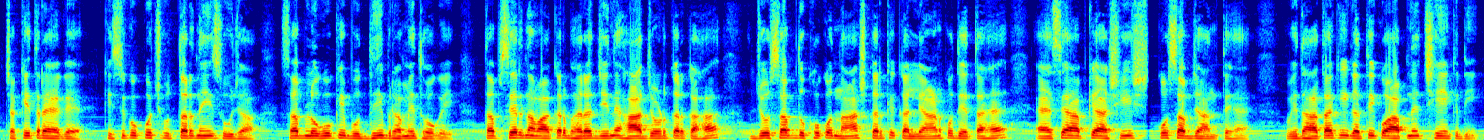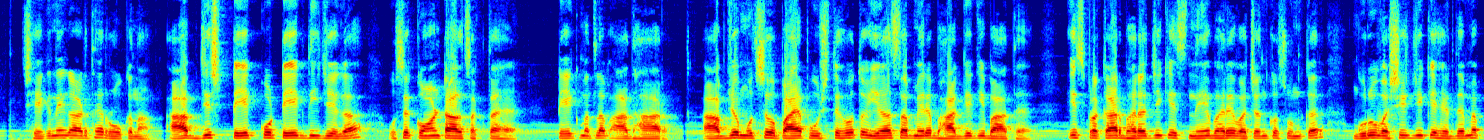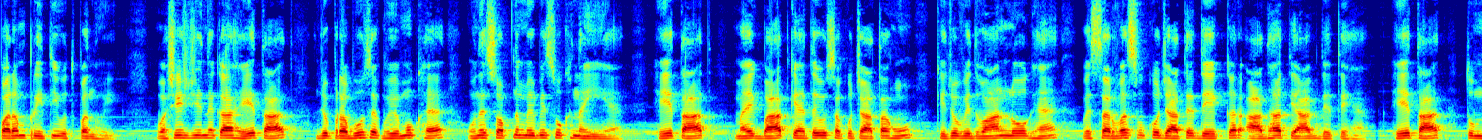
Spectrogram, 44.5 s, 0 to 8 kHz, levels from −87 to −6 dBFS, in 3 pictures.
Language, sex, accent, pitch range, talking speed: Hindi, male, native, 120-140 Hz, 195 wpm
